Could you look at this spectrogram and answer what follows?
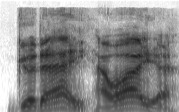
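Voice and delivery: a cheerful but clumsy Australian greeting; poor Aussie accent. Pretend. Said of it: "my poor attempt at an Aussie accent".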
